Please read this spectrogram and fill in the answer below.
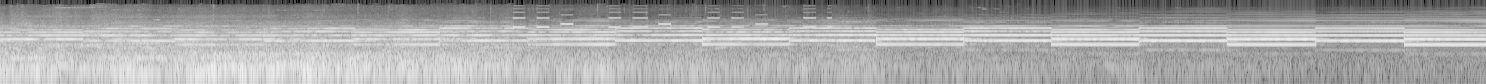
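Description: Dutch police van's two-tone siren, alternating between a high and a low pitch about once a second and growing clearer as the van approaches. Crowd and traffic rumble sits under it in the first few seconds.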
